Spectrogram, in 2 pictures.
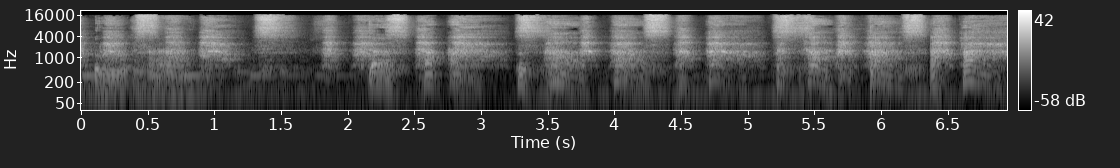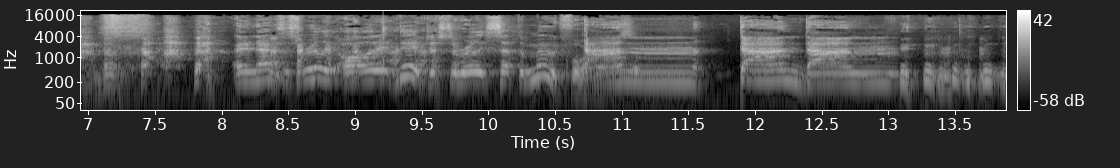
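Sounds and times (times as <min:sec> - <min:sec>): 
rhythmic breathing with gasps from a film soundtrack: 0:00.0 - 0:08.1
speech: 0:00.1 - 0:01.5, 0:02.2 - 0:03.7, 0:08.1 - 0:13.8
laughter: 0:01.8 - 0:09.9, 0:13.0 - 0:13.8.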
